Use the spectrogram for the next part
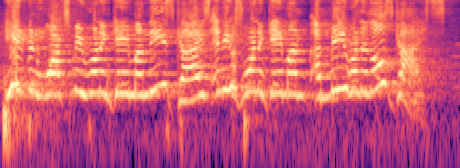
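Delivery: high, loud disbelieving yell; comic full-blown rant at being conned; outraged shouting. Acted. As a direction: shout it at the top of your voice, incredulous. Outburst at realising the con.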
